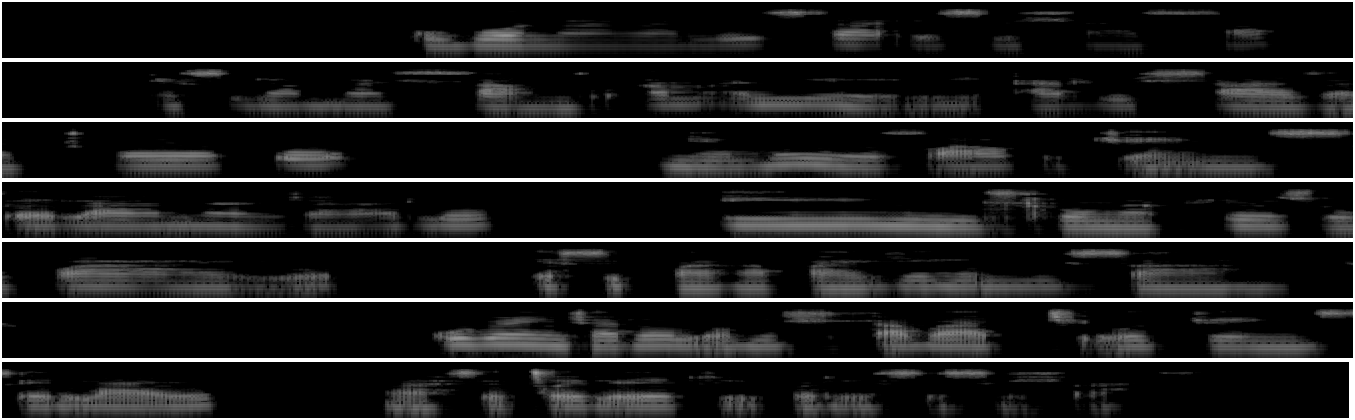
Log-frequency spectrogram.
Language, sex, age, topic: North Ndebele, female, 25-35, health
